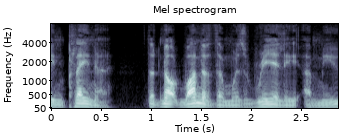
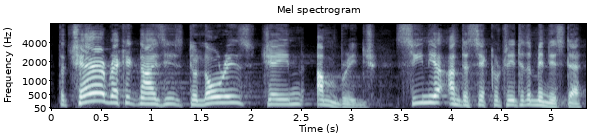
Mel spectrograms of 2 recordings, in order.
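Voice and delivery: formal announcement; 10 semitones higher, 5 dB louder than usual. A narrator's reading. Fudge formally introducing Umbridge.

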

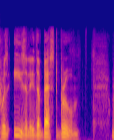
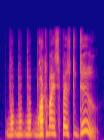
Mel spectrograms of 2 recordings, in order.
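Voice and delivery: put-on higher stammering boy, stuck on the first sound; higher nervous stutter; 10 semitones higher than usual. A narrator's reading. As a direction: stumble nervously into the question. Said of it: "he stammered".

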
